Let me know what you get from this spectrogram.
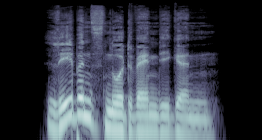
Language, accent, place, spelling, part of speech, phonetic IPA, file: German, Germany, Berlin, lebensnotwendigen, adjective, [ˈleːbn̩sˌnoːtvɛndɪɡn̩], De-lebensnotwendigen.ogg
- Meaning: inflection of lebensnotwendig: 1. strong genitive masculine/neuter singular 2. weak/mixed genitive/dative all-gender singular 3. strong/weak/mixed accusative masculine singular 4. strong dative plural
